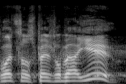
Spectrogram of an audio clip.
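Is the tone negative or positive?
negative. It is said in a negative, dismissive tone.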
